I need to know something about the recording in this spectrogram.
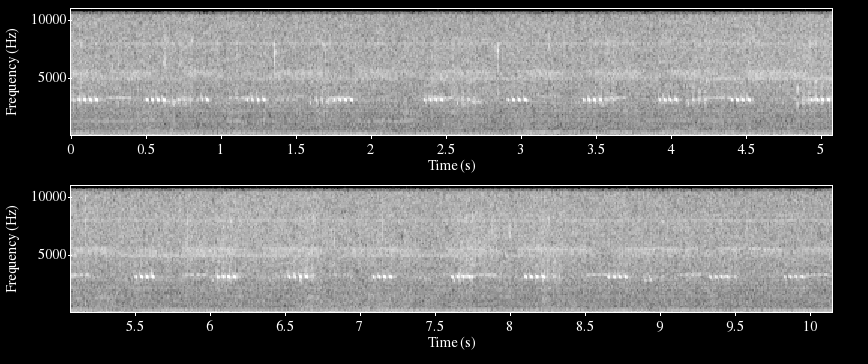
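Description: A cricket chirping in short, high pulses at one pitch, about two a second, over a steady low hum.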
